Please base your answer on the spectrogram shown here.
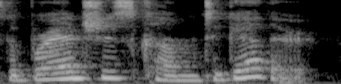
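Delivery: plain reading voice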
